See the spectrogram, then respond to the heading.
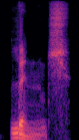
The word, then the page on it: lynch: British English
